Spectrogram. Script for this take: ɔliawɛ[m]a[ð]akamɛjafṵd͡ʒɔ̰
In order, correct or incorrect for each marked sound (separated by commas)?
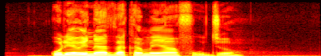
incorrect, correct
